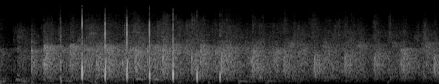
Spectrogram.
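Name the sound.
applause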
